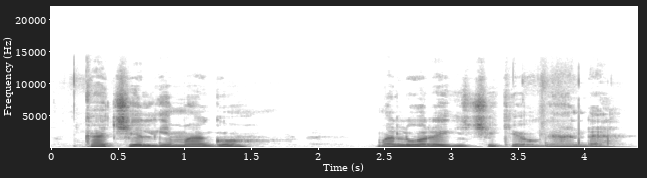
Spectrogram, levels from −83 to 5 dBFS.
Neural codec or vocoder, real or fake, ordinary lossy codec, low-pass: none; real; none; 14.4 kHz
